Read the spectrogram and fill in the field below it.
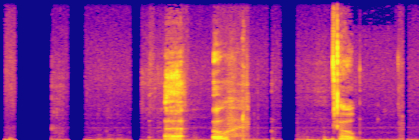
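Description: Three loud, throaty burps erupt in quick succession, separated by short pauses, with faint shuffling and breathing noises around them.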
